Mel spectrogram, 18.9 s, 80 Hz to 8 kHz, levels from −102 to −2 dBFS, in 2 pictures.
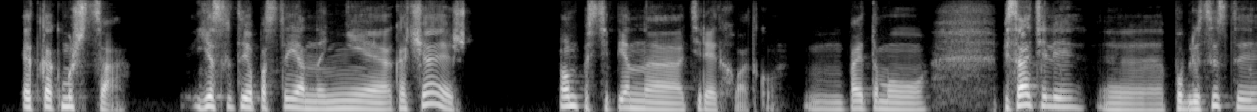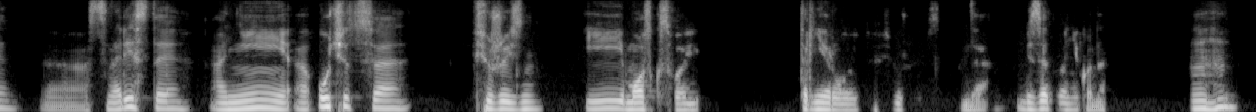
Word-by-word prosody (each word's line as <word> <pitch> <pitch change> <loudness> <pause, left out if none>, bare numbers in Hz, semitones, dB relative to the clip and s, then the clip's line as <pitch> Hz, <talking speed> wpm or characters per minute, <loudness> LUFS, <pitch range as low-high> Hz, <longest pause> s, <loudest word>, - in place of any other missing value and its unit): это 175 0 +3
как 180 - +4
мышца. 185 -1 +1 0.5
Если 190 0 +4
ты 180 - +5
её 170 - +5
постоянно 165 -4 +1
не 145 -2 +1
качаешь, 155 - 0 0.7
он 200 +1 +5
постепенно 145 -8 -2
теряет 130 -2 -4
хватку. - - -16 0.2
М, 135 -1 -10
поэтому 135 -3 -2 0.5
писатели, 190 -3 +5
э, 120 -2 -6
публицисты, 160 +1 -1 0.2
э, 65 -1 -16
сценаристы, 145 -1 -1 0.2
они, 140 +2 +2
э, 135 -1 -5
учатся 160 -5 +2 0.5
всю 150 - 0
жизнь, 140 -1 0 0.3
и 150 +1 0
мозг 135 -1 +2
свой 125 0 -5 0.7
тренируют 120 -4 0 0.2
всю 130 - -12
жизнь, 120 - -33 0.4
да, 65 -1 -7 0.3
без 135 -2 -3
этого 145 -3 0
никуда. 70 - -9 0.7
Мгм. 150 +4 0
145 Hz, 115 wpm, -25 LUFS, 130-165 Hz, 0.7 s, ты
